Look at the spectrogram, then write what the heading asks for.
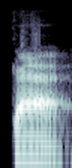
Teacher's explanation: tatkala mengucapkan huruf kaf, ya, lidah bagian belakang tidak terangkat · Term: istifal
